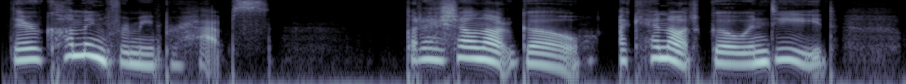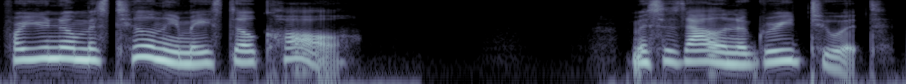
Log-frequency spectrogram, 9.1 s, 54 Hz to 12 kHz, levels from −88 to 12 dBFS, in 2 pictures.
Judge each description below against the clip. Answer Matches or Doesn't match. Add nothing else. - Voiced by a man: Doesn't match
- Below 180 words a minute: Matches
